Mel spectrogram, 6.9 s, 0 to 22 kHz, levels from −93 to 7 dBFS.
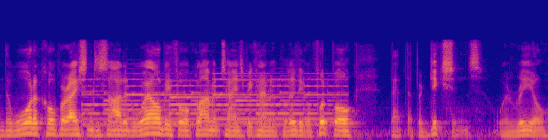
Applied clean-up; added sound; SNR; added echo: none; Electric guitar; 9 dB; none.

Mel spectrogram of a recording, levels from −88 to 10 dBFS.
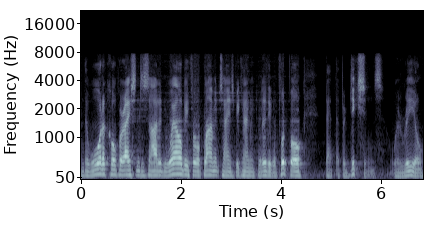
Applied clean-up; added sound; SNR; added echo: neural separator model SepFormer DNS4.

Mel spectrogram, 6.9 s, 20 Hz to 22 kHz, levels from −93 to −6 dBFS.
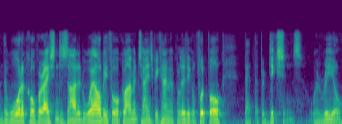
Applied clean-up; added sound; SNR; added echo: none; none; none; none.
